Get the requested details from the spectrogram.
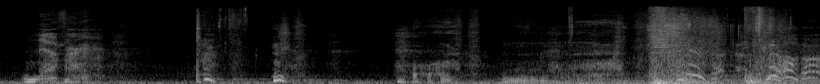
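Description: A young man grunts and cries out in pain, close by.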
